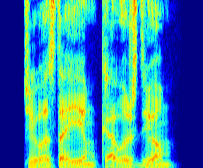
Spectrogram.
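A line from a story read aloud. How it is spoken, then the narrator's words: Glum but mild question. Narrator (Russian): Невесело, но и не грубо спросил парень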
